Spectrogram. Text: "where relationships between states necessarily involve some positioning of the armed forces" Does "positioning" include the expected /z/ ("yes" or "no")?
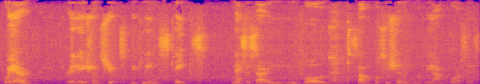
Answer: no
